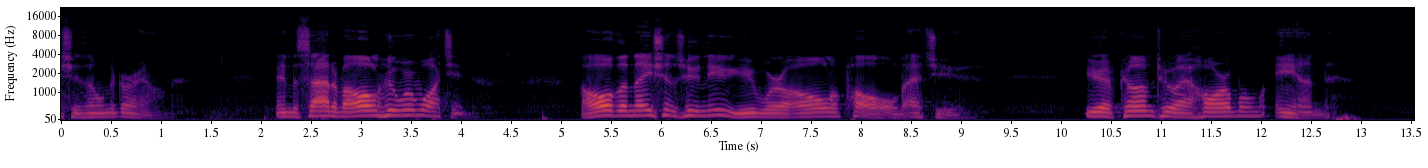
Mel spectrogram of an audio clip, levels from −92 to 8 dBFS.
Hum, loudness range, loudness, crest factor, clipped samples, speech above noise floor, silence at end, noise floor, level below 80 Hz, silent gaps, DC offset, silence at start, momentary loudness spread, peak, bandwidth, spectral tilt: none; 5 LU; -44 LUFS; 22 dB; under 0.1%; 39 dB; 0.6 s; -82 dBFS; -76 dBFS; none; under 0.1%; 0 s; 18 LU; -24 dBFS; 16 kHz; -5 dB/octave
